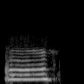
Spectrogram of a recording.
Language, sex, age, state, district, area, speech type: Tamil, female, 45-60, Tamil Nadu, Nilgiris, rural, conversation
